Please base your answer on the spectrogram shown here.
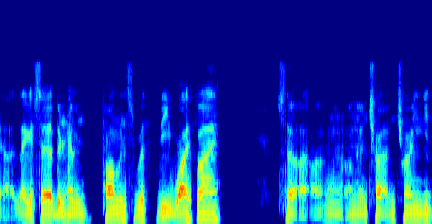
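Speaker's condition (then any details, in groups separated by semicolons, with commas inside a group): Cerebral palsy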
